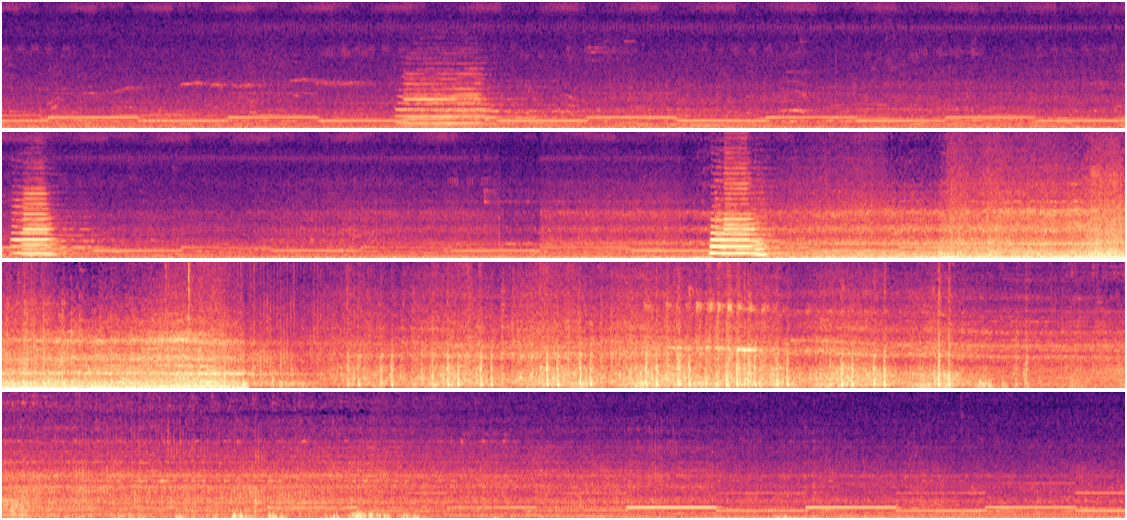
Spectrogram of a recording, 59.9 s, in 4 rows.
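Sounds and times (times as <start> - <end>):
diesel locomotive horn: 0.0 - 33.7, 45.6 - 59.9
locomotive engine rumbling: 0.0 - 59.9
train wheels clattering over rail joints: 27.5 - 49.8.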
